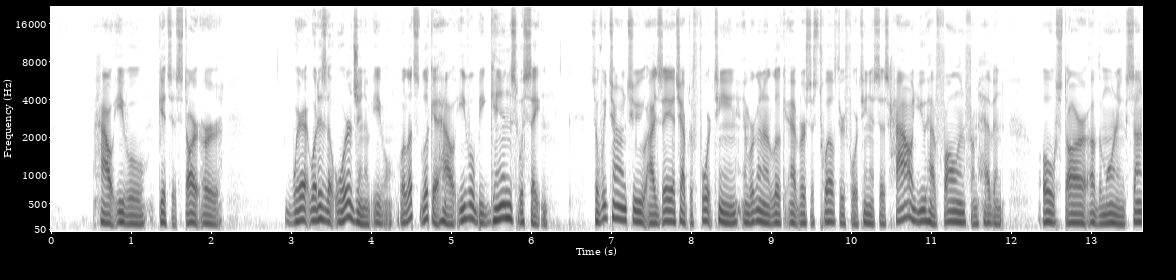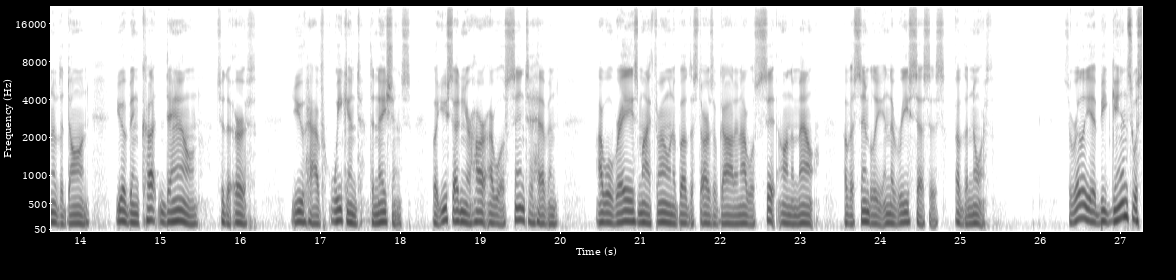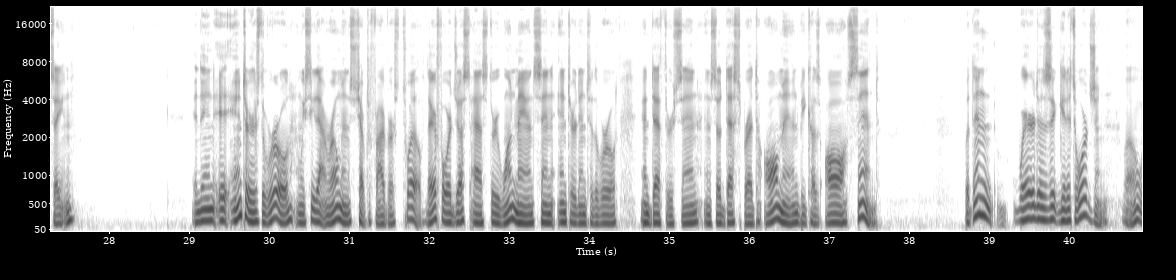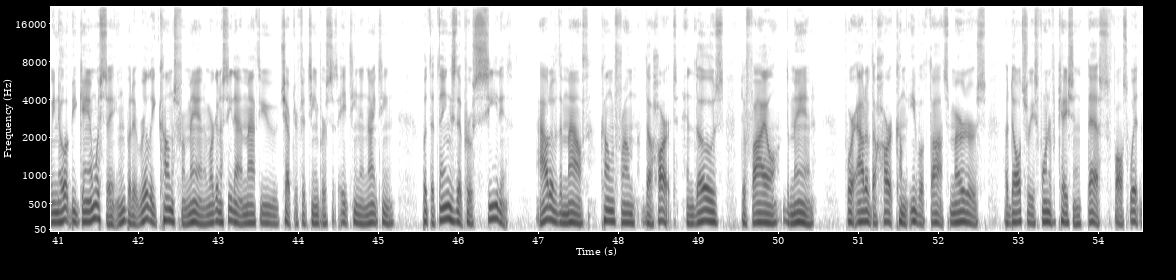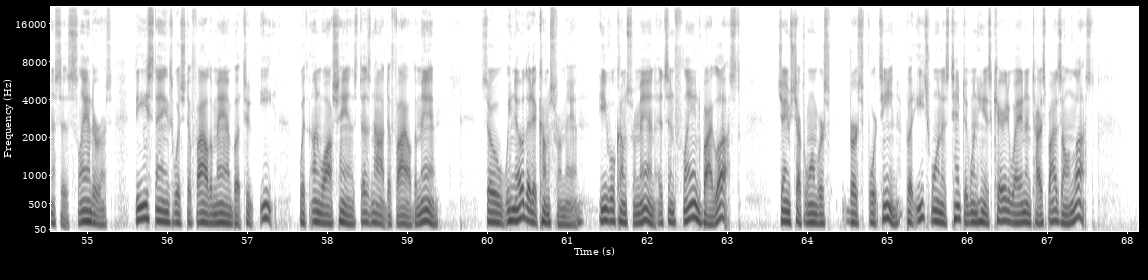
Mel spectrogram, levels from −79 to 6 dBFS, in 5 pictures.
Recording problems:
wrong speed and pitch; too fast and too high; 1.6 times normal speed

